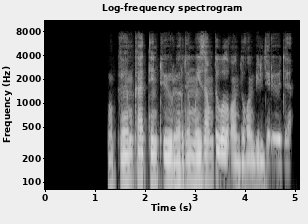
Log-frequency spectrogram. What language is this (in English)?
Kyrgyz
